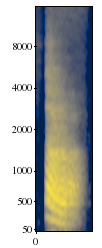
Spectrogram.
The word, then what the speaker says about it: thorough: But that's not how we pronounce that word. We say thorough.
